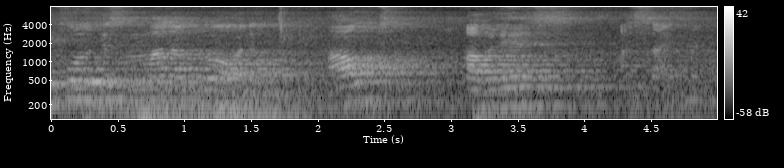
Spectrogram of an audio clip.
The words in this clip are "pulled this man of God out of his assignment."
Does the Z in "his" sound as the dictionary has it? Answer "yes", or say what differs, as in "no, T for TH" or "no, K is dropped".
no, S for Z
